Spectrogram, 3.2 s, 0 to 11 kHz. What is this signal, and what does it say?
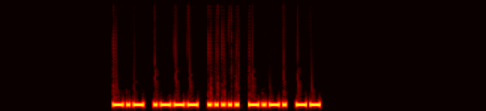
Morse code, heard as a keyed tone, about 50 wpm, 700 Hz. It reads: KJ5CM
